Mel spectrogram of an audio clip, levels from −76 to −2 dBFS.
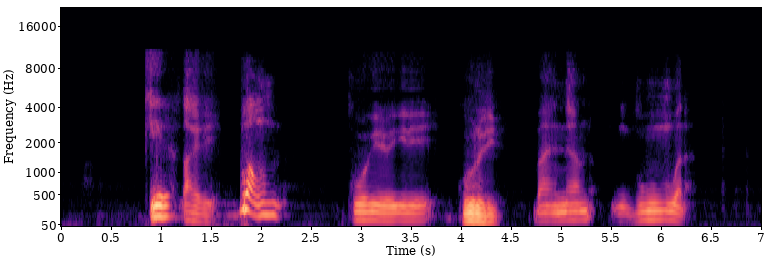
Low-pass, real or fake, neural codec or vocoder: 10.8 kHz; fake; codec, 16 kHz in and 24 kHz out, 0.4 kbps, LongCat-Audio-Codec, four codebook decoder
